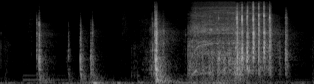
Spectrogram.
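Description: Socket driver pulling hood screws on a 2005-07 Ford F250, scattered clicks and clinks of tool on metal followed by a short burst of rapid ratcheting, close and moderately quiet.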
